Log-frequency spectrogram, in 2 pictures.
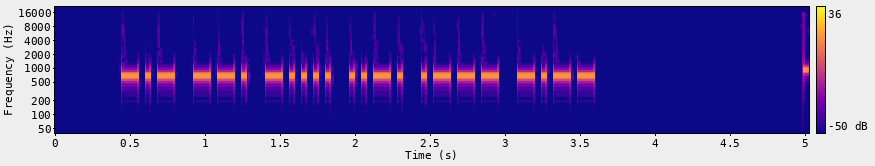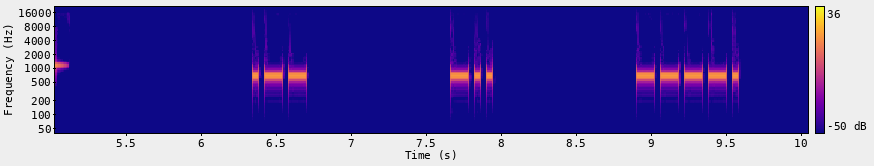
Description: Morse code, heard as a keyed tone, about 30 wpm, spaced as for 17 wpm, 700 Hz. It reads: KG6FJY WD9
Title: USA Call Signs - 6 Characters - 8x Character Spacing - 30wpm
